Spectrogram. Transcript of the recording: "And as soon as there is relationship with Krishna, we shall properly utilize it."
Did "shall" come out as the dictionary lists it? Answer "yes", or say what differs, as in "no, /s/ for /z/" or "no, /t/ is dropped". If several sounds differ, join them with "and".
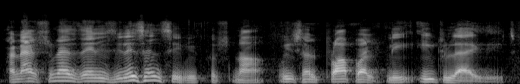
yes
